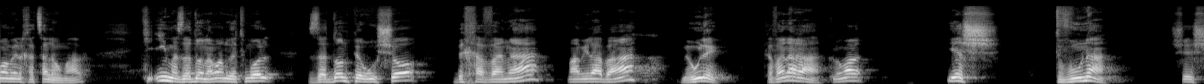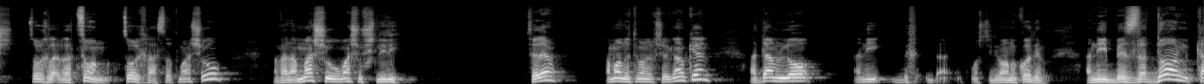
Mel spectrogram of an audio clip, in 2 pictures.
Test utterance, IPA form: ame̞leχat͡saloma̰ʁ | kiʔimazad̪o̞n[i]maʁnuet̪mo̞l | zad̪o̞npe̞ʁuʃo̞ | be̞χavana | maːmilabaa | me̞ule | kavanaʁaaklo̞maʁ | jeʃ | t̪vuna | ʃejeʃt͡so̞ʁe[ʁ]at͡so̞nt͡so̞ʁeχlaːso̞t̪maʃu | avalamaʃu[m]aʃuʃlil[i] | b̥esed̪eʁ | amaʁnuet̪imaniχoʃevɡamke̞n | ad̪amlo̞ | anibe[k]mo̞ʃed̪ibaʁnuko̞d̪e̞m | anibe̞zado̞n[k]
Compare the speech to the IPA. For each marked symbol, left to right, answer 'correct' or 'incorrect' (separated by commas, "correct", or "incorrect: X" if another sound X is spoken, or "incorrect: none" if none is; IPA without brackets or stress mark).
incorrect: a, correct, correct, correct, correct, correct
